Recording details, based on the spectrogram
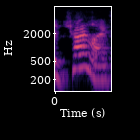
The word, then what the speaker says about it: Chili: There's a Chai Lai Street, only it's spelled like chili. – What? – Seriously, right? In Rochester. – Yeah. – Yeah. It's spelled like chili, but it's pronounced Chai Lai.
